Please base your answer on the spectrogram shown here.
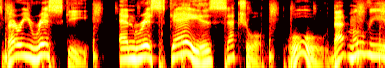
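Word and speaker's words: risqué: However, there's a word that we get from French if I'm not mistaken. And that word is r i s qu u e. And this one is pronounced risque.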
